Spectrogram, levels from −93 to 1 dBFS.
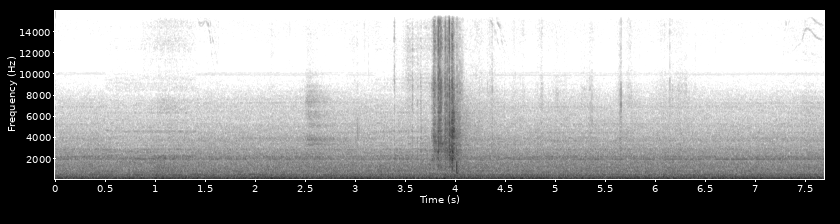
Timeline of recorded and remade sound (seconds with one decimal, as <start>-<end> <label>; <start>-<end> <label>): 0.0-0.5 recorded; 0.5-1.4 remade; 1.4-3.2 recorded; 3.2-3.9 remade; 3.9-7.7 recorded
